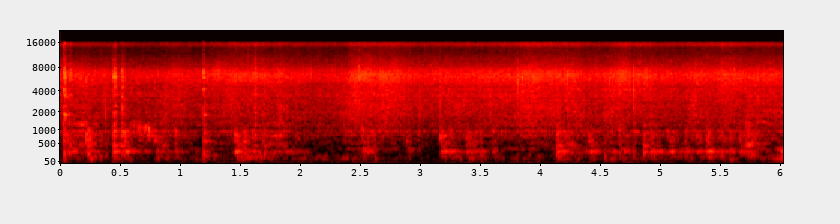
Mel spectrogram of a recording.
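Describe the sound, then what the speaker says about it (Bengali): Spices and green chillies fry in a pan for muri ghonto, a steady close-up sizzle with occasional stirring scrapes and taps, and no talking. "মশলাটা ভাজা হয়ে গেছে।"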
